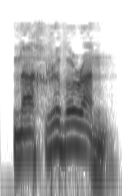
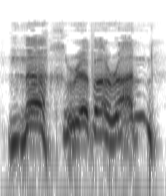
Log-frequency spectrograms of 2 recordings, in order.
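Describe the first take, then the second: First: Said in the usual way. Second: High, slow, laughing question; old lord giggles at Caitlin's plan; giggling old lord. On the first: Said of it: "bestätigte Caitlin". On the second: A narrator's reading. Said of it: "Er kicherte".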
